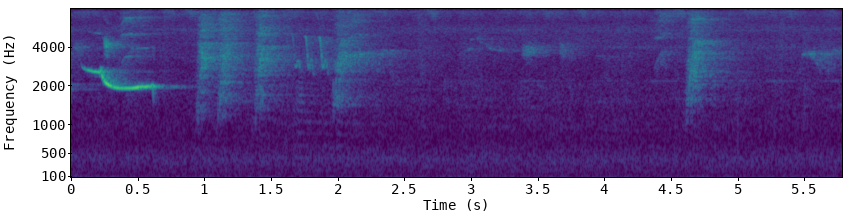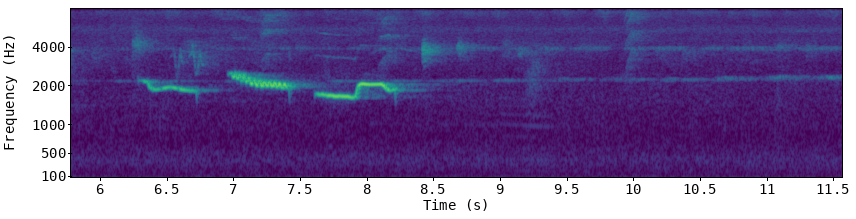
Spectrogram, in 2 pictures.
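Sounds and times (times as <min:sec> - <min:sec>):
White-necked Thrush song: 0:00.0 - 0:01.2, 0:06.2 - 0:08.5.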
